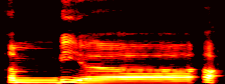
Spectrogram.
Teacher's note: we should do it with ghunna. That is stretch double with nasal sound.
